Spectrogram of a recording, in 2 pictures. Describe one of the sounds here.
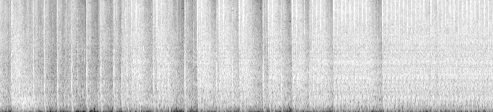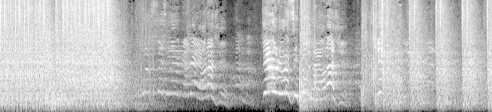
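Gunfire cracks outdoors.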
